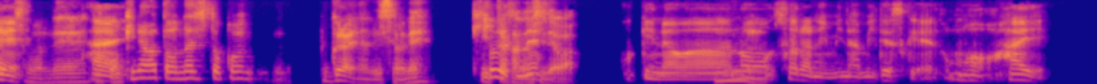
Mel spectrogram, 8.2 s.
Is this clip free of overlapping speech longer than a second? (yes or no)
yes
